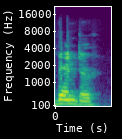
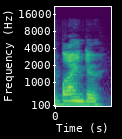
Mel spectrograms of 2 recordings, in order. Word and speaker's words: Binder: Uh Chris Binder, Nick, correction, he his his last name is actually pronounced Bender.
